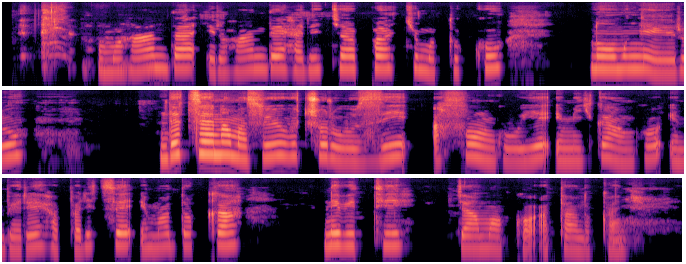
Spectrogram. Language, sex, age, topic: Kinyarwanda, female, 18-24, government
